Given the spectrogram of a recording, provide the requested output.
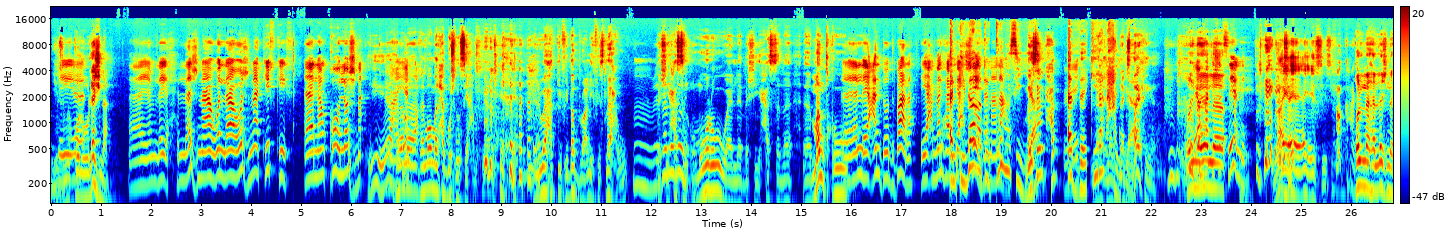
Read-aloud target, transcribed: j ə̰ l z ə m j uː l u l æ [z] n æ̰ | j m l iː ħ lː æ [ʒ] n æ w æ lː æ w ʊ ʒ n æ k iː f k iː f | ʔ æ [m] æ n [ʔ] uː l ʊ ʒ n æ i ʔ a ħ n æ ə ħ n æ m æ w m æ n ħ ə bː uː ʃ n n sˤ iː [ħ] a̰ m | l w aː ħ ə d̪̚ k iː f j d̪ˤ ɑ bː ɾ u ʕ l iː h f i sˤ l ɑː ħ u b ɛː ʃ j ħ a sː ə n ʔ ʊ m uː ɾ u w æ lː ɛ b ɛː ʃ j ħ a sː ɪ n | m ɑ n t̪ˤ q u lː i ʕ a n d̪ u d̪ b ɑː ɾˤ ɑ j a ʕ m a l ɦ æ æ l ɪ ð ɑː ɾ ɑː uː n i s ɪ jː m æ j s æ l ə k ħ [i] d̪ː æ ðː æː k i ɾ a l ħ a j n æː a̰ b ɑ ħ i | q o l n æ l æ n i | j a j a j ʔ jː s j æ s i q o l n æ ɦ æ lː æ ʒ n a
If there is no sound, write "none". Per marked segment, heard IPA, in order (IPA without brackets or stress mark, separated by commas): ʒ, ʒ, n, q, ħ, a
